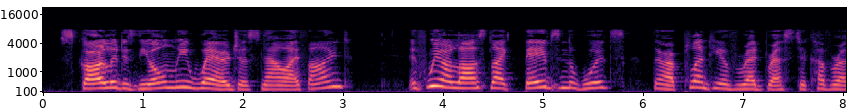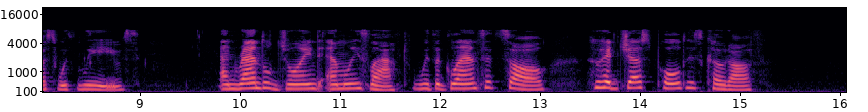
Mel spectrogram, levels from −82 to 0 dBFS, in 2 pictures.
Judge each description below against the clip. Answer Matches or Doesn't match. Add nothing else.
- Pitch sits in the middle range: Doesn't match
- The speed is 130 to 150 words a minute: Doesn't match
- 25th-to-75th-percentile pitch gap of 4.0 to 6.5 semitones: Matches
